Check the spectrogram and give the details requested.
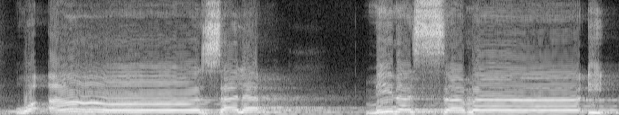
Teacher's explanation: نون میں اخفا ہوگا. اخفا یعنی آواز کو ناک میں لے جا کر تھوڑی دیر چھپا کر گنگنائیں گے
